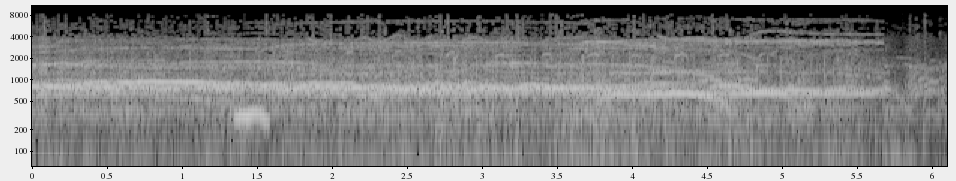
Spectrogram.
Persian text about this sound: این پناهجویان شعارهای آزادی آزادی را سر دادند.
